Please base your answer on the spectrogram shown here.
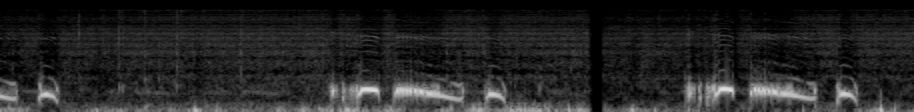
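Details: Decoy spotted dove cooing steadily through strong wind, its voice small to medium. Two full phrases, each of short upswung notes, a sustained coo sliding downward and a brief hooked close, separated by gusty low rumble.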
